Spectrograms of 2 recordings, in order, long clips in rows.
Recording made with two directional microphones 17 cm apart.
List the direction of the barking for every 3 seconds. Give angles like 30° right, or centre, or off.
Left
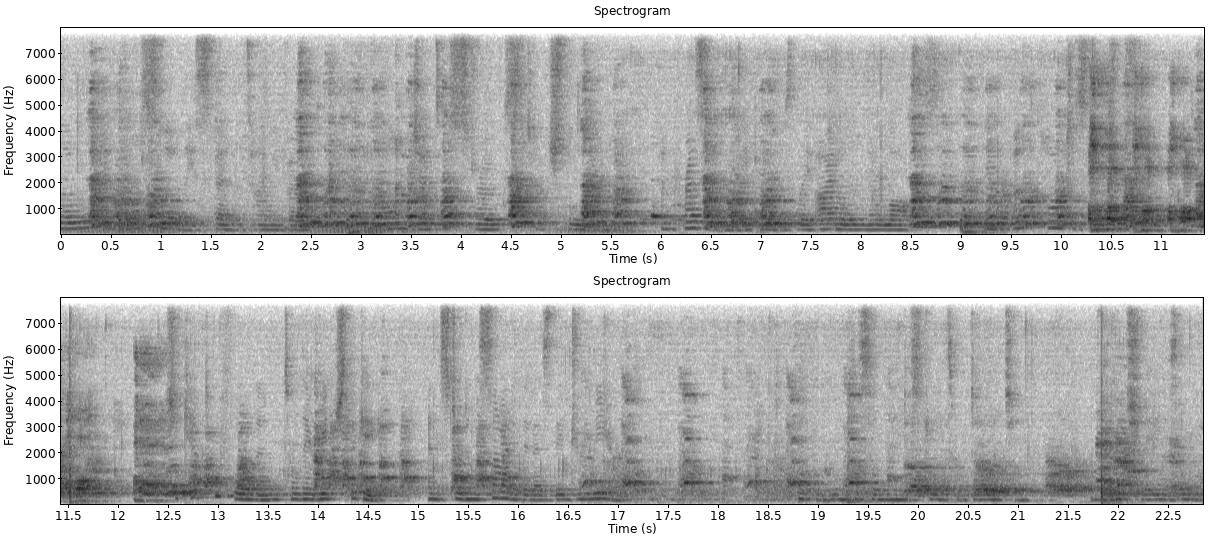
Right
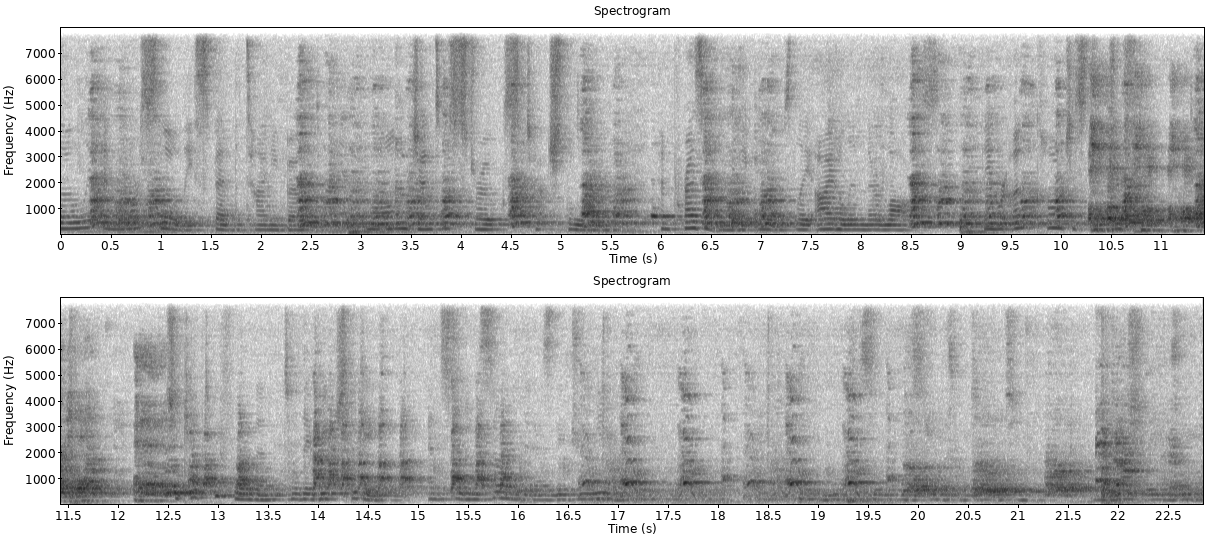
20° left, 10° left, 20° right, 40° right, 60° right, 60° right, 60° right, 60° right.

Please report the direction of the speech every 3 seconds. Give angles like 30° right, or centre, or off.
30° right, 30° right, 30° right, 30° right, 20° left, 50° left, 60° left, 60° left.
